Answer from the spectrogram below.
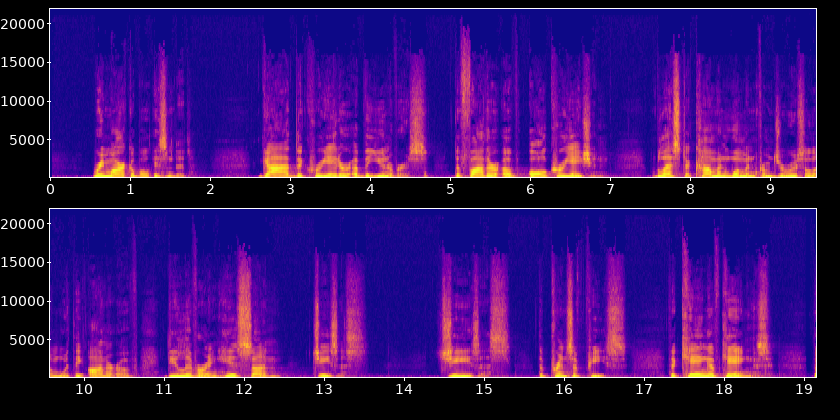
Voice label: narration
